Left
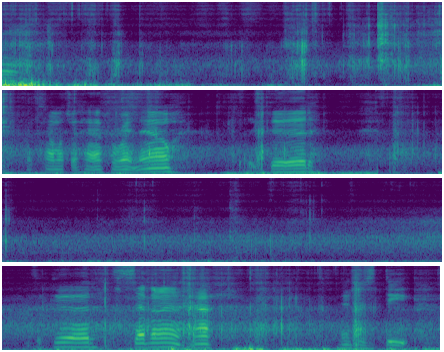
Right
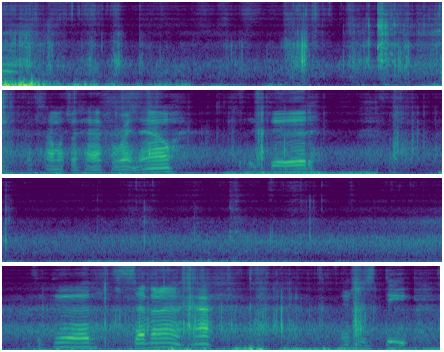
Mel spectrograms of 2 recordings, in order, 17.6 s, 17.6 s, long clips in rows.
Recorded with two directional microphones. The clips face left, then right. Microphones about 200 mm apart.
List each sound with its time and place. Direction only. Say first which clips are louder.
0.0 s a sound: even; 30° left (ahead or behind)
2.8 s biting: left 1 dB; 30° left (ahead or behind)
3.4 s a sound: even; 20° left (ahead or behind)
6.9 s speech: even; 15° left (ahead or behind)
13.7 s speech: left 1 dB; 10° left (ahead or behind)
15.0 s speech: left 2 dB; 30° left (ahead or behind)
16.0 s walk: even; 10° left (ahead or behind)
16.8 s speech: left 2 dB; 10° left (ahead or behind)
